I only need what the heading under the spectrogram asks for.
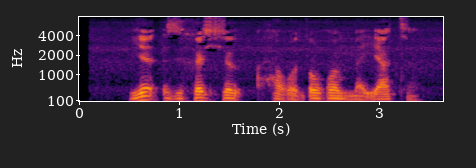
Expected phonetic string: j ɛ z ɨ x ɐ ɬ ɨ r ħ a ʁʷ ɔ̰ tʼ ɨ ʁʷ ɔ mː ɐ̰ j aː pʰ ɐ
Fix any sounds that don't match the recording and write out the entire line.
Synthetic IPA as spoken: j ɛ z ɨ x ɐ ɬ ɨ r ħ a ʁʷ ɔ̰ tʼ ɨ ʁʷ ɔ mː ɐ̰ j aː tʰ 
